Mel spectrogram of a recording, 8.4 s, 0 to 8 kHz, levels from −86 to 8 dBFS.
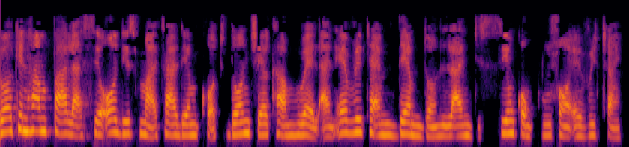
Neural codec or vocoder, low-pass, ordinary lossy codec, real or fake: codec, 44.1 kHz, 7.8 kbps, DAC; 7.2 kHz; MP3, 24 kbps; fake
